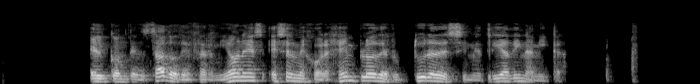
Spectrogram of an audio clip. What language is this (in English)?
Spanish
